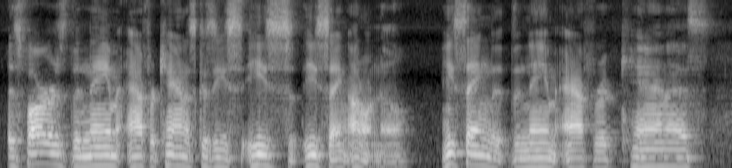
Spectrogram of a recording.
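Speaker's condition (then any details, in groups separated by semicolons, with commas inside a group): No condition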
